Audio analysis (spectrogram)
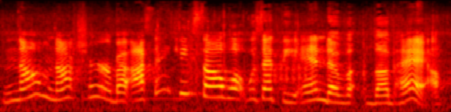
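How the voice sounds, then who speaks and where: A cheeky female dwarf smith in a video game. Her voice is high and bright, bouncing expressively. She talks in a playful, colloquial way, flirty and sassy, over faint ambience. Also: expressive, unhurried, a little hiss or hum, heavily acted. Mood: gossipy. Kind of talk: animated video game acting.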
